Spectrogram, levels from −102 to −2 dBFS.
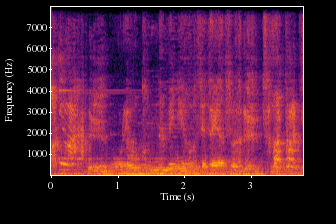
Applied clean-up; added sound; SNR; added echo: neural separator model SepFormer DNS4.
